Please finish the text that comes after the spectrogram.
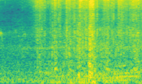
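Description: Pigeons in a breeder's loft cooing softly, a few low rounded coos rising from a quiet, faintly noisy background with no voices.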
